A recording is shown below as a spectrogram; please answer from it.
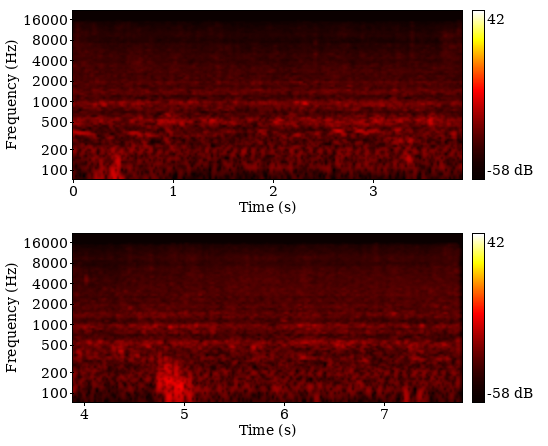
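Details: Steady trickling water with a low gurgle and a brief soft thump near the end; no animal calls.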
